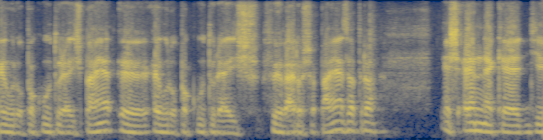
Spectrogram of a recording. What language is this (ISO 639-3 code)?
hun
